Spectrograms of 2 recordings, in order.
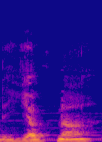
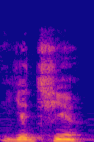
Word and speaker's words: यज्ञ: Sometimes Yajna is called Yagna or Jug, but we should be mindful that the correct pronunciation of this word based on the Sanskrit phonetic system, is Yajna.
